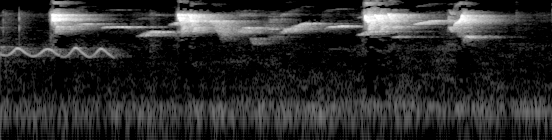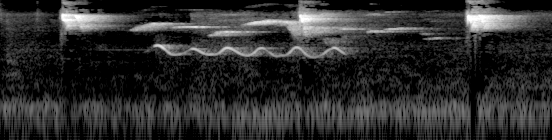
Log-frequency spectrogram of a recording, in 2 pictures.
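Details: Morning phrases from an oriental magpie-robin: sharp bright chirps trailing into short sweet whistles, repeated about every two seconds, while a lower wavering, undulating whistle sounds twice in the background.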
